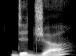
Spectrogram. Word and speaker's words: did you: The phrase did you often sounds like Didja in natural English. Yes. For example, Did you go out sounds like, did you go out?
